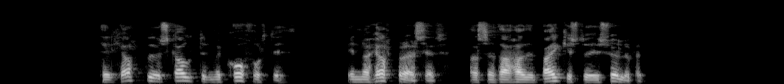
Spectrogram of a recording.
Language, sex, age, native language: Icelandic, male, 50-59, Icelandic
